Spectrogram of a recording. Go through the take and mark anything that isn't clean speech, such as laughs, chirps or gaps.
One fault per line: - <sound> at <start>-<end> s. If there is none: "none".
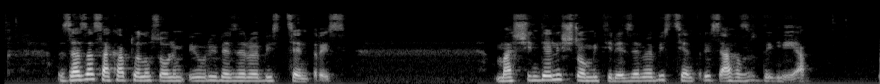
none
